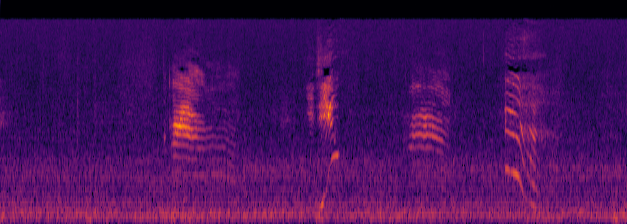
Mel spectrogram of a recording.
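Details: Siamese cat on a car ride, giving four short meows about a second apart, some rising and some falling, over steady low engine and road rumble inside the car.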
